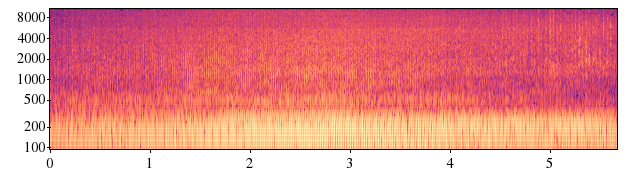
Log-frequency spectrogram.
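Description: propeller biplane engine flying

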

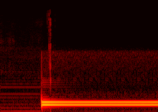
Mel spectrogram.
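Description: telephone dial tone

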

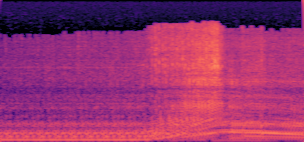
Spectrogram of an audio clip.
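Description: car engine revving

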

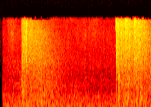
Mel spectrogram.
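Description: gunfire

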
